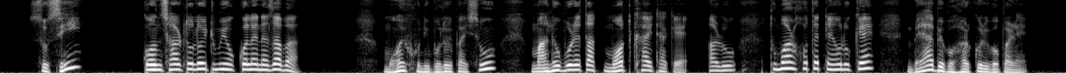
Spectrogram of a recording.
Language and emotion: Assamese, fearful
